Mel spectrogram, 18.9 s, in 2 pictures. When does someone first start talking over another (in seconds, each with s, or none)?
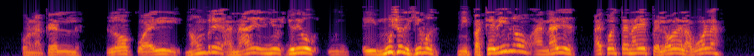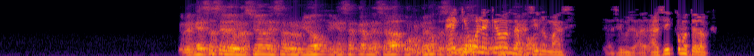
15.0 s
